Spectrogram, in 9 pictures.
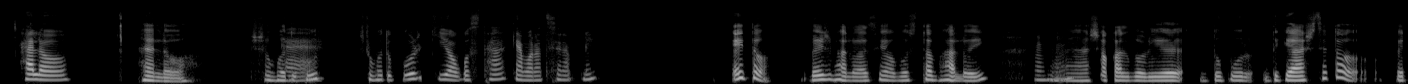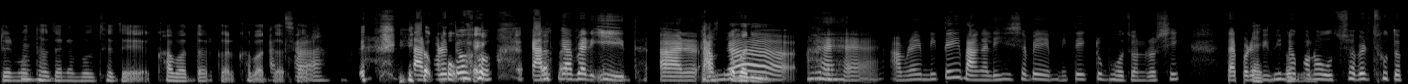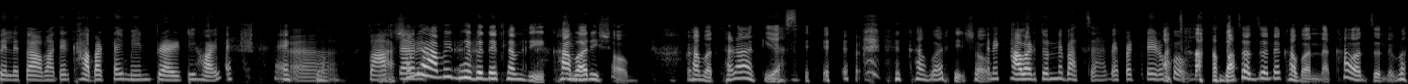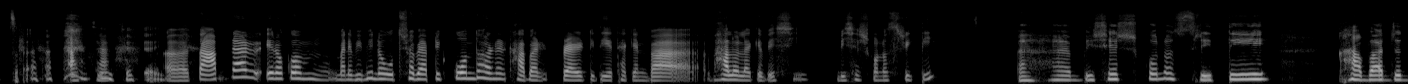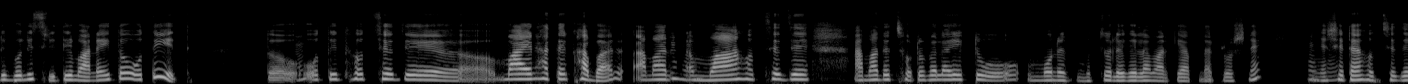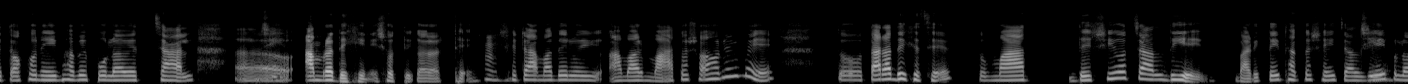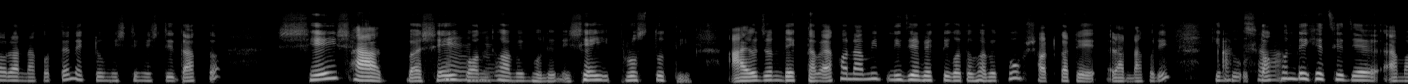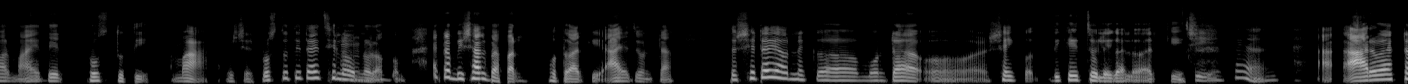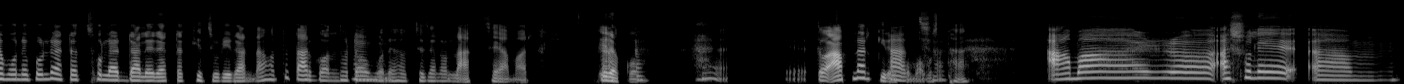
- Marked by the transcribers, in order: chuckle; laughing while speaking: "এরকম একটা"; other background noise; in English: "priority"; chuckle; laughing while speaking: "বাঁচা বাঁচার জন্য খাবার না খাওয়ার জন্য বাঁচা। সেটাই"; tapping; lip smack; lip smack
- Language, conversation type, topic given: Bengali, unstructured, কোন খাবার আপনার মেজাজ ভালো করে তোলে?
